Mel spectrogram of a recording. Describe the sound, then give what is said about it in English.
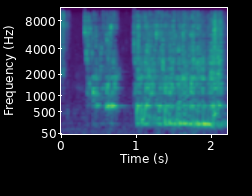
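Water pours and splashes while tea is being made, first in a short burst, then after a brief pause in a longer, steady gush. “Oh, I'm sorry. I'm making tea”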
